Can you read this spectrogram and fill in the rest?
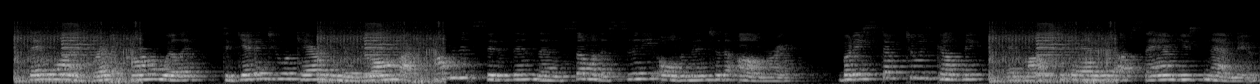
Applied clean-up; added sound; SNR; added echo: none; Vehicle horn, car horn, honking; 6 dB; reverberation time 0.8 s.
